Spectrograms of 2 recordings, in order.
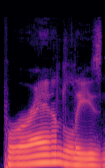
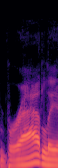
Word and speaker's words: Brandley: I pronounced Clarence Brandley's name wrong. I think I called him Bradley a few minutes ago.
